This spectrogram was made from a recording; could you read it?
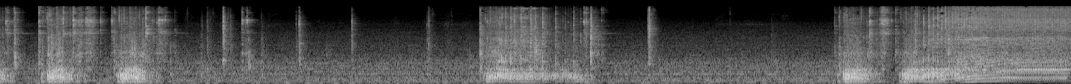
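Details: Echo CS-330T top-handle chainsaw, unused for years, hard to start and leaking oil: revs come in short rough bursts that sag and won't hold at full throttle, starving lean at high speed; suspected carb needing a kit and a hardened fuel pump diaphragm.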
